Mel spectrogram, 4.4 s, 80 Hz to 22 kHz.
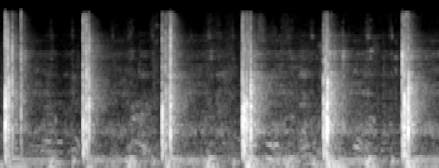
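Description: Acoustic guitar played in a steady rhythm, sustained chords with a sharp, accented hit on each beat about every 0.8 seconds, five hits in all.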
